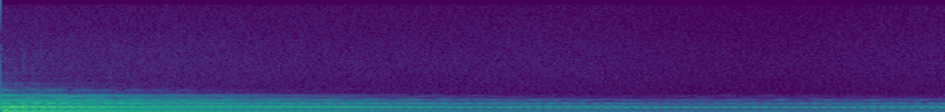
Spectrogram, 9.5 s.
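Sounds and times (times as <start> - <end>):
grand piano note D sharp zero: 0.0 - 4.8.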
